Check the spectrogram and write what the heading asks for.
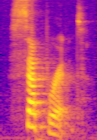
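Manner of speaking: "Separate" as SEP-rit; high-starting "Separate" in two beats, SEP-rit; two syllables. Shown as a demonstration. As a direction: drop the middle vowel of "Separate". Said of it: "make it two syllables".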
